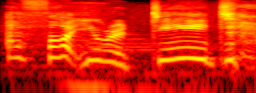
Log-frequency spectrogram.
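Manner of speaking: loud, very high mimicked wail; distraught woman. Echoing the woman with her horse, loud high wail. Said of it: "the woman is goes".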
